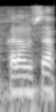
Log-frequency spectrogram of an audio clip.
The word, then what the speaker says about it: क्रमशः: क्रमशः इस प्रकार लिखते हैं और क्रमशः पढ़ते हैं।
